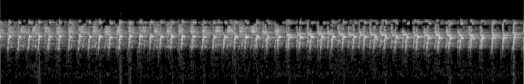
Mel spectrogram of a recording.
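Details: Lovebird singing in the long chattering style called ngekek, played to coax other lovebirds into song: an unbroken, dense, rapid high chatter of scratchy notes, pulsing several times a second without pause.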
